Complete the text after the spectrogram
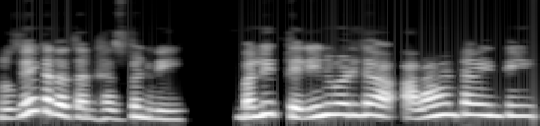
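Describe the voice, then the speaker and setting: A woman's voice: high voice, quick pace, no echo, natural voice. A woman voicing a stern, hot-tempered elder brother who talks in an accusing, demanding way, in a story reading. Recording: slightly dull, muffled recording.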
